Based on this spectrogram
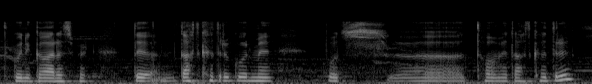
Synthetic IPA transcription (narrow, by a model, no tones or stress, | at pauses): t̪ɨkonikaːɾɐspʲeʈʰ | t̪ɨt̪ɐɦt̪ʰkʰɐt̪ɾɨkoɾme | po | t̪ʰoːmet̪ɐt̪ʰkʰɐt̪ɾɨ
